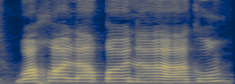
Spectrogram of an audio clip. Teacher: پڑھنا ہے، ٹھیک ہے، خا، لام کو قاف سے ملانا ہے، قاف کو ہیوی پڑھیں گے اور قاف پہ کلکلا کریں گے ، ٹھیک ہے، وَخَلَقْنَاكُمْ، نا کو 2 کاؤنٹ سٹریچ کرنا ہے،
